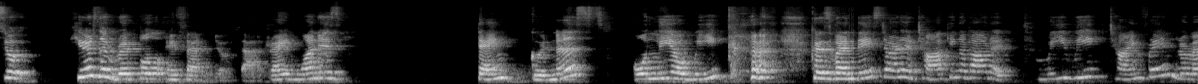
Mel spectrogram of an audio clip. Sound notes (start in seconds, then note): 7.3 laughter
